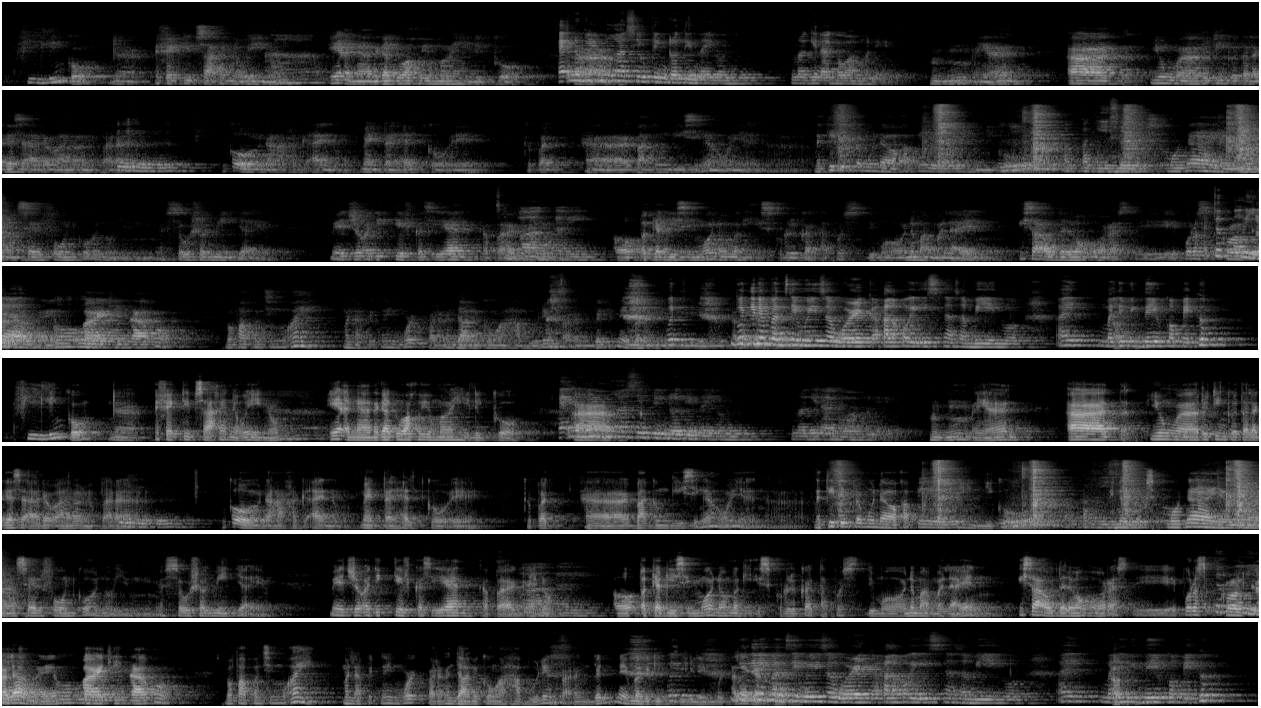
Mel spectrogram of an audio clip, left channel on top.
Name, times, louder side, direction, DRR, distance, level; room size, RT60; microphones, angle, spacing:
voice 1, 0.1-2.8 3.3-5.2 5.7-6.1 9.3-10.2 10.6-14.0 14.8-17.3 17.9-18.1 18.4-23.0 23.6-27.8 28.4-30.7 31.3-39.4 39.9-40.8 41.1-45.6 48.8-48.9, right 5 dB, 70° right, 9 dB, 0.3 m, -32 dB
voice 2, 2.6-3.5 5.6-7.4 7.9-8.9 13.7-14.3 22.5-23.9 30.2-31.1 31.5-31.7 37.3-39.0 43.1-43.3 43.9-49.7, left 2 dB, 40° left, 3 dB, 0.5 m, -32 dB
sound 1, 20.4-21.1 21.8-22.1 22.6-23.0 23.4-23.9 24.5-25.0, right 3 dB, 85° right, 1.0 m, -30 dB
5.4 x 2.6 x 3.5 m, 1.1 s
head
